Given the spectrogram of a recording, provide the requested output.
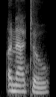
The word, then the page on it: annatto: Indian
